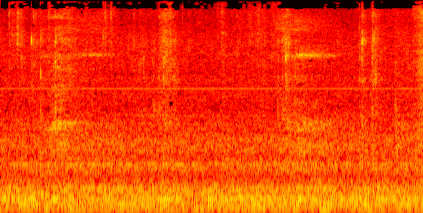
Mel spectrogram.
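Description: Low steady room noise with a few faint, soft taps and rustles of play on a foam playmat: small toy cars being moved and a person kneeling onto the mat.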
